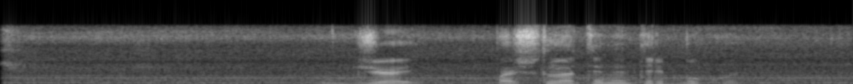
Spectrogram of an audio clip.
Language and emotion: Russian, angry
